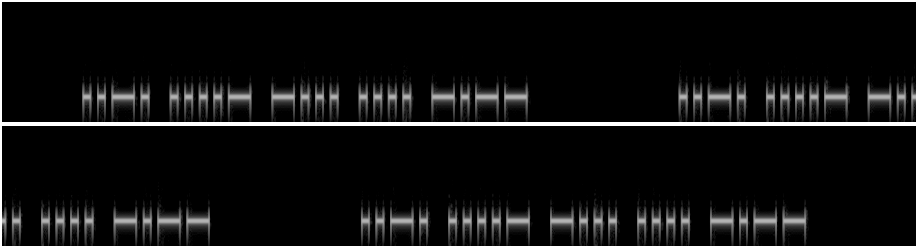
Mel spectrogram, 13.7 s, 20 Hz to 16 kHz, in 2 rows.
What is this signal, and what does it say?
Morse code, heard as a keyed tone, about 21 wpm, 700 Hz. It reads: F4BHY F4BHY F4BHY
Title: DXCC-100 Call Signs - 5 Characters - Repeated 3x - 22wpm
